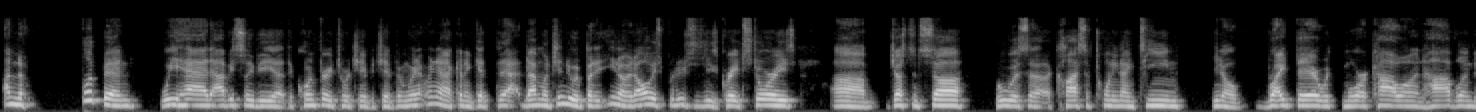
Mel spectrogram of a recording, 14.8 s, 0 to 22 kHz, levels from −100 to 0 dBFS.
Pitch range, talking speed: 150-175 Hz, 220 wpm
